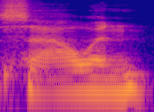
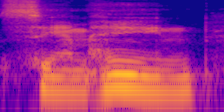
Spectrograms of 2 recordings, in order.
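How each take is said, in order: First: It does not sound like 'Sam Hain'. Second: It sounds like the two words 'Sam Hain'. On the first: This is the real pronunciation. The speaker calls it right. "it's really pronounced Samhain" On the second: This is how a film character says it. The speaker calls it wrong. "as Loomis pronounced it"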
